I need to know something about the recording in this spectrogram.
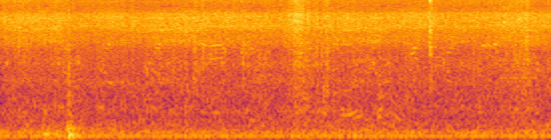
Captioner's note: the sound of the lamb skewers sizzling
